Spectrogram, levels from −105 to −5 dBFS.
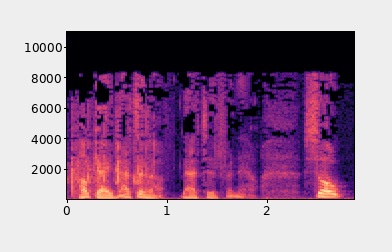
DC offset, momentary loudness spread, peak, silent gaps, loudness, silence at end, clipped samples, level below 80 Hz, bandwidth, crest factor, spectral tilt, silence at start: under 0.1%; 18 LU; -4 dBFS; none; -22 LUFS; 0.15 s; under 0.1%; -54 dBFS; 8.8 kHz; 18 dB; -6.5 dB/octave; 0.05 s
